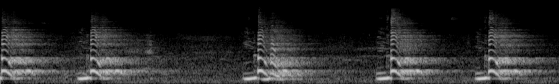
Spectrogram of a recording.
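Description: A siamang gives loud, honking barks, each with a quick upward sweep, spaced one to two seconds apart.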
